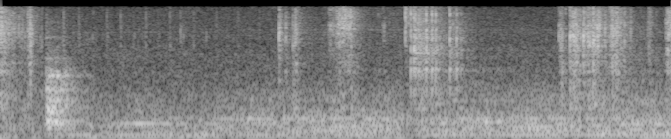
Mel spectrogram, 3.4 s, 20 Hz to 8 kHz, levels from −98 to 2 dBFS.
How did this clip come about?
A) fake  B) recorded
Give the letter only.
B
